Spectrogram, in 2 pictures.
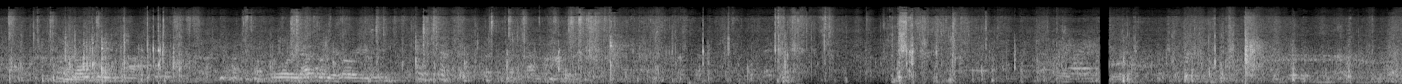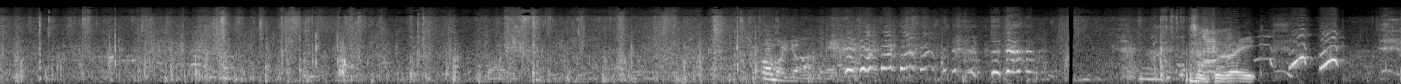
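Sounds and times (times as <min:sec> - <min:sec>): rustling noise: 0:00.0 - 0:24.8
indistinct voices: 0:09.6 - 0:22.6.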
